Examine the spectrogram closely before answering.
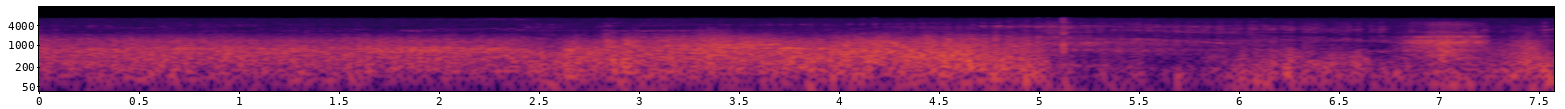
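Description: Arrma Granite 4x4 Mega RC monster truck with a Castle Sidewinder 4 brushless motor running on concrete, its motor giving a faint whine over tyre and wind noise on the microphone. The noise drops away about five seconds in.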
